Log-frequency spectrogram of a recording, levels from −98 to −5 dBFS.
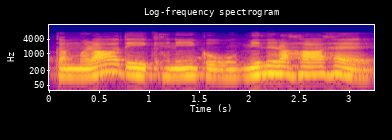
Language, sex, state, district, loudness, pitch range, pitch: Hindi, male, Bihar, Patna, -17 LUFS, 120-150 Hz, 130 Hz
